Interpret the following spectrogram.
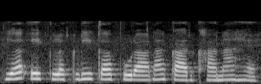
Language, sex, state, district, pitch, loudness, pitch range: Hindi, female, West Bengal, Alipurduar, 230 Hz, -16 LUFS, 210-240 Hz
